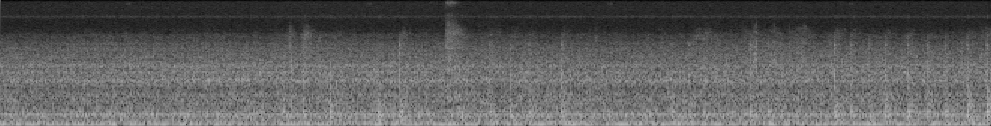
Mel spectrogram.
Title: Samsung washer weirdly shaking and making noises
